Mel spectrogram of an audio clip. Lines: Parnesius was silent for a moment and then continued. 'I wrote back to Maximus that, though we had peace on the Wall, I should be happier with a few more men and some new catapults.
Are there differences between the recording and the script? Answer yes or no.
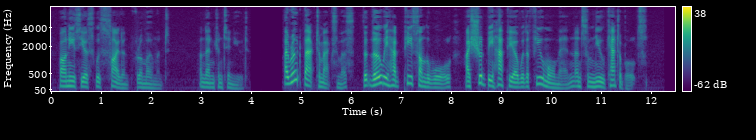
no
